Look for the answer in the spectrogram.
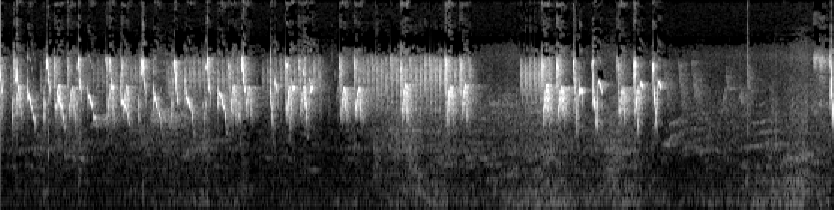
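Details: Bar-winged prinia (ciblek) in semi-active song for luring, pouring out dense, fast, high-pitched chattering chirps and buzzy trills in long runs with brief breaks.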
